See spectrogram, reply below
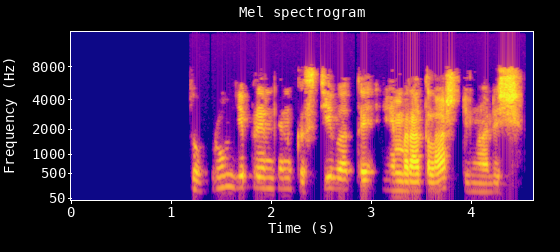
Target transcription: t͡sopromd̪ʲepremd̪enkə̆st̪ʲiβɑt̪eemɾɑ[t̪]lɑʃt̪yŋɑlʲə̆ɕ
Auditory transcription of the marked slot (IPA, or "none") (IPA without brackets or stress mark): t̪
